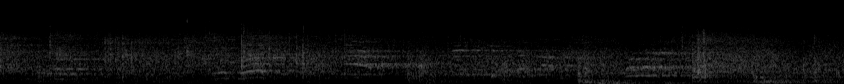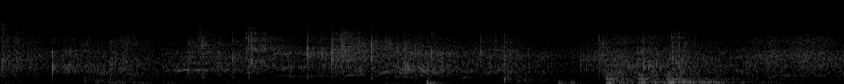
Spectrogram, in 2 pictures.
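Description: Skates scrape and carve across the ice in an echoing rink.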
